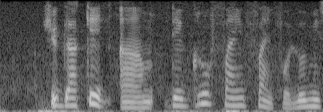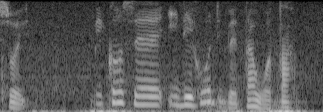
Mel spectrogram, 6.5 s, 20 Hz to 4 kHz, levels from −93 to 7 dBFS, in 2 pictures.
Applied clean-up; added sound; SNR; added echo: neural separator model SepFormer WHAM!.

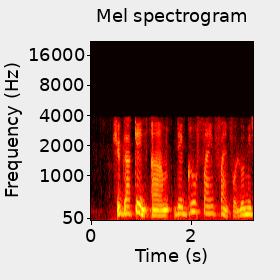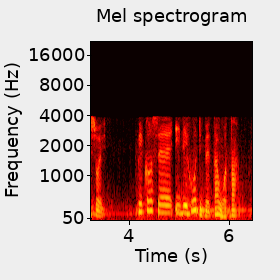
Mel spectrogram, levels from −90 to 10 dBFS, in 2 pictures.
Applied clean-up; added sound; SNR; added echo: neural separator model SepFormer DNS4.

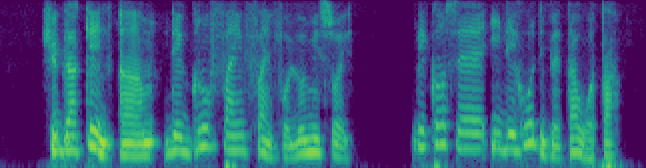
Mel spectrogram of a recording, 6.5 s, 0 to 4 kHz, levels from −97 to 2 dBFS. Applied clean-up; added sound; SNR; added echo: neural mask model Resemble Enhance denoiser.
